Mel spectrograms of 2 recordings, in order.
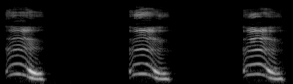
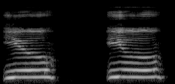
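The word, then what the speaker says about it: ㅡ: Okay, don't pronounce it as a you, you. No, this is wrong. You have to pronounce uh, uh.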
